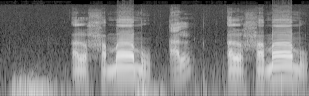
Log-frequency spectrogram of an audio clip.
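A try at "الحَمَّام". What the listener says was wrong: Hammamu. Nah, memnya di sini ditasdid, jangan lupa. Ulang sekali lagi.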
